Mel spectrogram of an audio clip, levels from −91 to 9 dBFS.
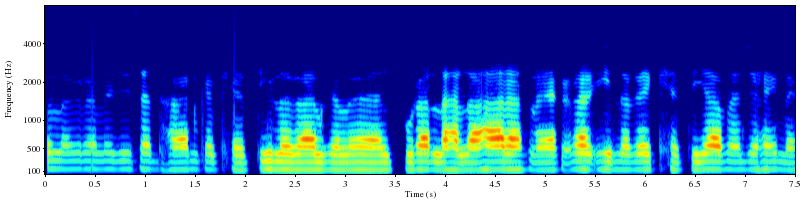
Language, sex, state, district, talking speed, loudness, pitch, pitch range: Magahi, male, Bihar, Lakhisarai, 160 wpm, -20 LUFS, 135 Hz, 130-140 Hz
